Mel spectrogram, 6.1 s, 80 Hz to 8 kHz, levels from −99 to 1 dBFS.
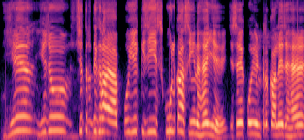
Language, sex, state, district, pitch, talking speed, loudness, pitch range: Hindi, male, Uttar Pradesh, Hamirpur, 265 Hz, 195 wpm, -17 LUFS, 220-290 Hz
